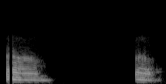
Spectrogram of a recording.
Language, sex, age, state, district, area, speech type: Sanskrit, male, 60+, Karnataka, Bangalore Urban, urban, conversation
